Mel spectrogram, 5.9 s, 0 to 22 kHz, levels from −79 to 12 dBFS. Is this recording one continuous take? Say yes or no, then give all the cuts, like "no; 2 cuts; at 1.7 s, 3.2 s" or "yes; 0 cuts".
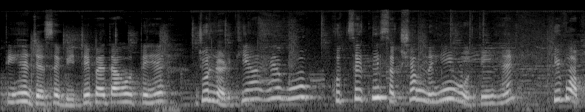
no; 1 cut; at 1.8 s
